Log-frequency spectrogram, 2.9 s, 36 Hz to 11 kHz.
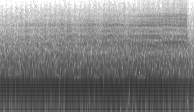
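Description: A Team Castrol Toyota rally race car drives through sugarcane fields at the Nkomazi 400, its engine a steady, loud drone holding one pitch throughout with no voices.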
